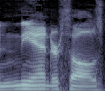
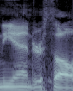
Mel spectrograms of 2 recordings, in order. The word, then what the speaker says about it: Neanderthal: grunt much like the neanderthals did back in the day just makes it feel so much better yeah yep i still pronounce the h in neanderthal i can't stand it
